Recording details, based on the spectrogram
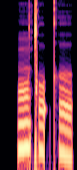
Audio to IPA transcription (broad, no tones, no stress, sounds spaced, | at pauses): ɔ̃ ǀ ɔ ʔ kʰ ʌ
